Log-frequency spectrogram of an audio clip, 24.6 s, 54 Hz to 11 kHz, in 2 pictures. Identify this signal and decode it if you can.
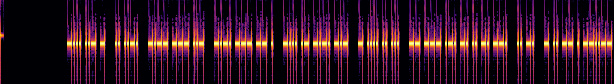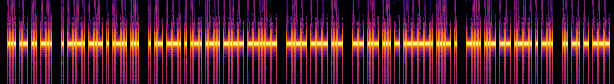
Morse code, heard as a keyed tone, about 40 wpm, 700 Hz. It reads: BUT IF YOU COME BACK THIS MORNING IN TIME, SAID ECKELS EAGERLY, YOU MUST'VE BUMPED INTO
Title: A Sound Of Thunder 40wpm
